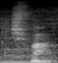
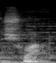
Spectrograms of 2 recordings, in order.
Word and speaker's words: schwa: Se le llama “schwa”, (la pronunciación original es /ʃva/, no /ʃwa/), y básicamente es la vocal que pronunciamos cuando relajamos la boca y emitimos una vocal: /ə/.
